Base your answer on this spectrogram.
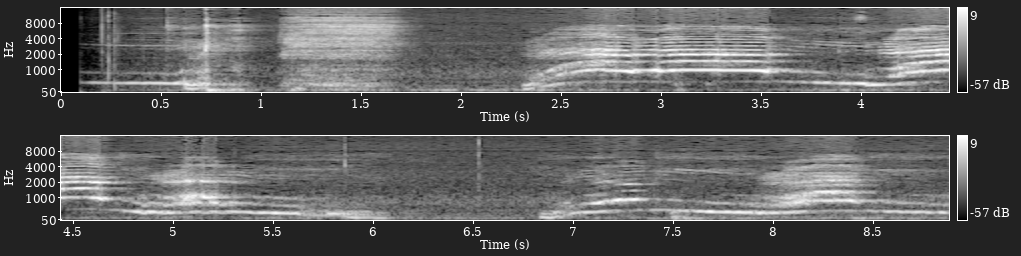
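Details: Cat reacting angrily while watching an angry cat on a computer, indoors; a short hissy burst, then long drawn-out wavering yowls that rise and fall, about four in sequence, with brief pauses between.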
